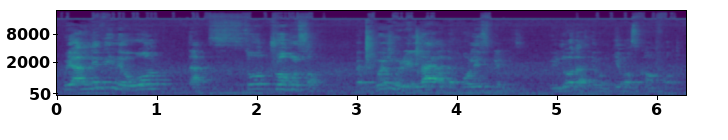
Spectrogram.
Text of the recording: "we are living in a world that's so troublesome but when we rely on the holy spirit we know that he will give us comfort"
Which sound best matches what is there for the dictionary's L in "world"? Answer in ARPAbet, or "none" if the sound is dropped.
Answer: none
